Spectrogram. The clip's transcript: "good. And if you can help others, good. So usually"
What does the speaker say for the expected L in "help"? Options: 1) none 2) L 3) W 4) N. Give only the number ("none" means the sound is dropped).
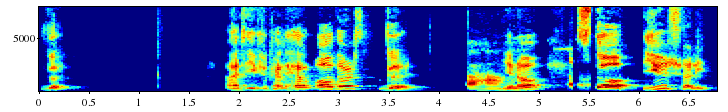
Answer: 2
